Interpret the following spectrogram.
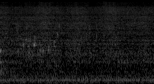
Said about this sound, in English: Now we're going to add our 3 cups of milk.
